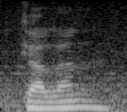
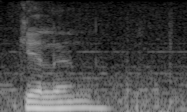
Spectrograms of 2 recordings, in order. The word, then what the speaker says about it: Gullane: architect has been lost gulen gillen ghoulen the pronunciation of gulen changes based on who you ask even what side of the road you ask but the etymology of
